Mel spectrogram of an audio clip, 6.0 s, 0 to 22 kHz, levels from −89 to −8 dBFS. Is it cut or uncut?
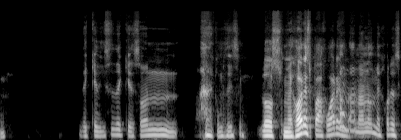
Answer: uncut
